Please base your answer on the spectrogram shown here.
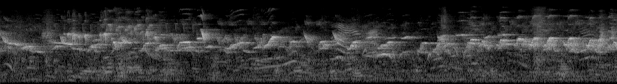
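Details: Caged greater green leafbird delivering a loud, rich song of rapid mixed whistles, chattering notes and sweeping high slurs, continuous for several seconds.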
